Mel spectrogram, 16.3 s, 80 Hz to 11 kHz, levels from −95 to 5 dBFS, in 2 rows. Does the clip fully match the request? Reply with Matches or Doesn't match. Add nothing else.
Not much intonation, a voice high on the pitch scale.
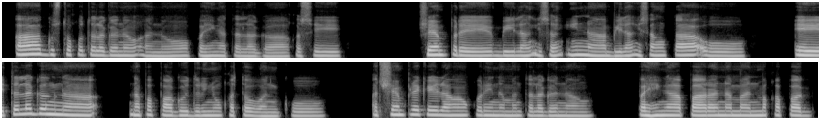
Matches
